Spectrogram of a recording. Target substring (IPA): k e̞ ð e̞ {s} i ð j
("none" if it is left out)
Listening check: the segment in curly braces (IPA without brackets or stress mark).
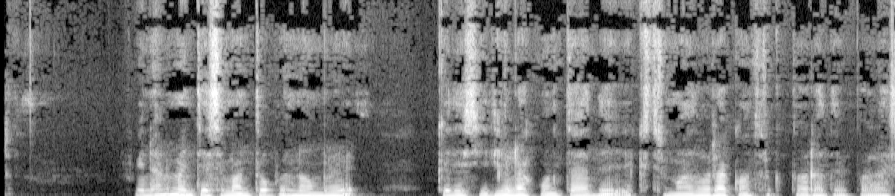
s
